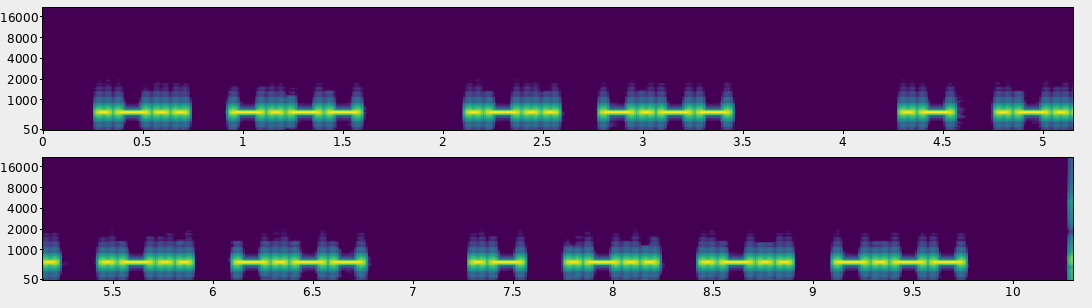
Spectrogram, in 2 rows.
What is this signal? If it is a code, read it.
Morse code, heard as a keyed tone, about 25 wpm, spaced as for 20 wpm, 600 Hz. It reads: LY LY ALLY ALLY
